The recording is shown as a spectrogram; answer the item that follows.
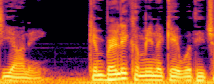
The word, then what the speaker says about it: Gianni: Make a good friend named Gianni, pronounced Yanni.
